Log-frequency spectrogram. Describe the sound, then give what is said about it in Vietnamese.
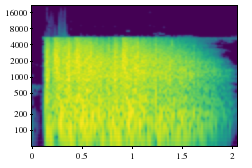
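A rapid barrage of explosions, over a hundred blasts in quick succession, merging into one loud, dense roar that holds steady, then fades away over about two seconds. “Hơn trăm tiếng nổ liên tiếp vang lên.”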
